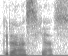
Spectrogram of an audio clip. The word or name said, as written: gracias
